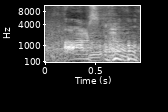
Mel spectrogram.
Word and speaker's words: Armstrong: Louis Armstrong.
